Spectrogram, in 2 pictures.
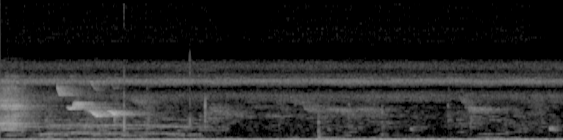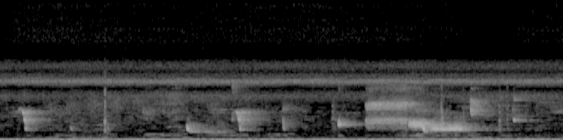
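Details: Drongo calls recorded for bird luring: short high chirps, abrupt metallic notes and descending whistled slurs scattered irregularly over steady low background hum and faint insect noise.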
